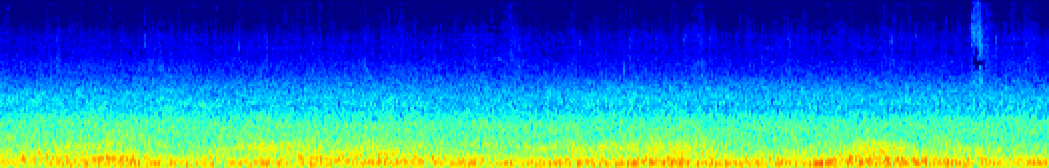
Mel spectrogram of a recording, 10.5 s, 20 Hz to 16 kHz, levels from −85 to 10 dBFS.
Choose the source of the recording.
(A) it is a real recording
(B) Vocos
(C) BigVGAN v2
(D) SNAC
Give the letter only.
A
